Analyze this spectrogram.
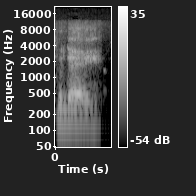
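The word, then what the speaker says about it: Midé: Yeah, it's usually pronounced Meday.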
